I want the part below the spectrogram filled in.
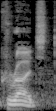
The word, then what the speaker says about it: grudge: Garage는 차고이고 이거는 grudge, grudge. 그리고 한국식 발음으로 하면 안 돼요. grudge이라고 하면 안 돼요. 그냥 grudge 대신에 이렇게 끝나는 끝나면 돼요. grudge.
